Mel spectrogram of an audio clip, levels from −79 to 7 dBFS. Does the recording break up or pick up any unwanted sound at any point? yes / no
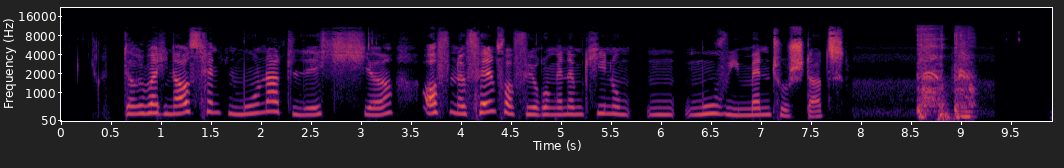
yes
